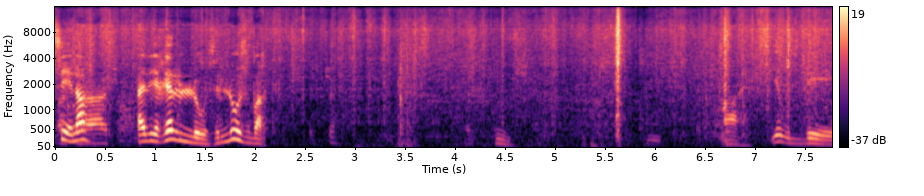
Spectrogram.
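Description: A heavy blanket rustles as it is unfolded.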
